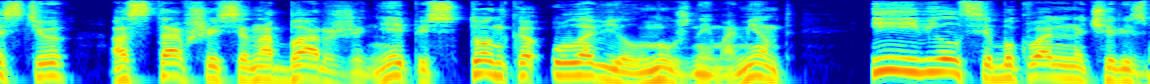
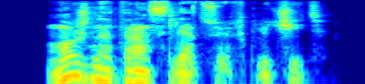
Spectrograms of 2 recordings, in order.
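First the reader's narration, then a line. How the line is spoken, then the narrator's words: Whisper in the ear. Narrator (Russian): шепнул я ультиматору на ухо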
